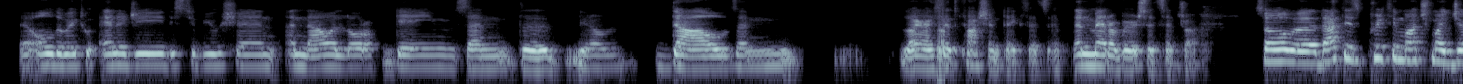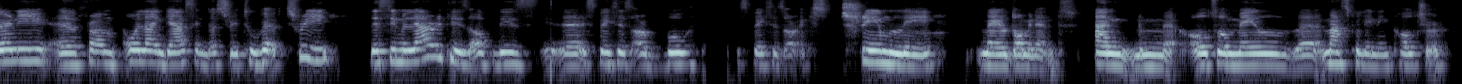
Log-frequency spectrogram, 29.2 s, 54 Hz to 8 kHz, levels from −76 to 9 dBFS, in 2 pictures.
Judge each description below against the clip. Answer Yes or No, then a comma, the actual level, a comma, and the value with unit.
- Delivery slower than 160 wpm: Yes, slow, 135 wpm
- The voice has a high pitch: Yes, very high, 310 Hz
